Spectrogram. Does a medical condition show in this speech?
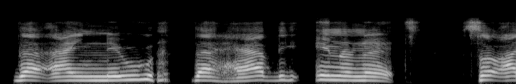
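Yes: facial paralysis from hydrocephalus.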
